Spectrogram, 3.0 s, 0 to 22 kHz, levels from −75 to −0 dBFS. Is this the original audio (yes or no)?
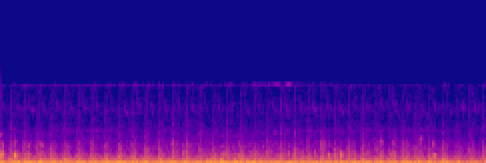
yes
